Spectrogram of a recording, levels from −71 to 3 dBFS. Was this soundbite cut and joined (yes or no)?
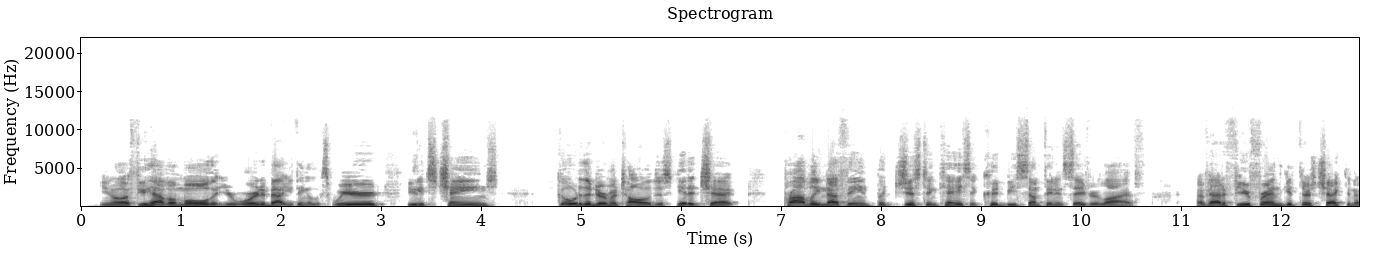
yes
